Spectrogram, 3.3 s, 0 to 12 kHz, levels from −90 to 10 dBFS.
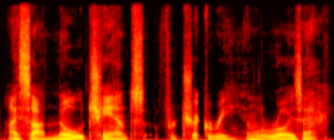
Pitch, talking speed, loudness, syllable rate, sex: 130 Hz, 180 wpm, -20 LUFS, 4.3 syllables/s, male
